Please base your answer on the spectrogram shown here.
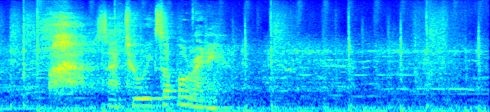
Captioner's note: sighs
